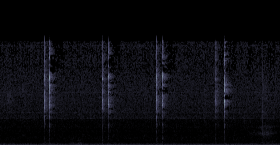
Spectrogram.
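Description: Mouse clicks while drawing shapes in Inkscape on a computer, paired double clicks repeated roughly once a second, crisp and close over a low steady hum, no speech.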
